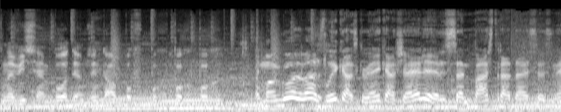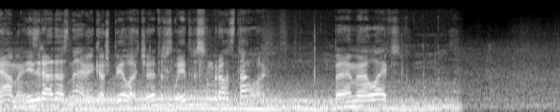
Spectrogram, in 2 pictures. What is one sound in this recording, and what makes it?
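A car engine hums while driving.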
